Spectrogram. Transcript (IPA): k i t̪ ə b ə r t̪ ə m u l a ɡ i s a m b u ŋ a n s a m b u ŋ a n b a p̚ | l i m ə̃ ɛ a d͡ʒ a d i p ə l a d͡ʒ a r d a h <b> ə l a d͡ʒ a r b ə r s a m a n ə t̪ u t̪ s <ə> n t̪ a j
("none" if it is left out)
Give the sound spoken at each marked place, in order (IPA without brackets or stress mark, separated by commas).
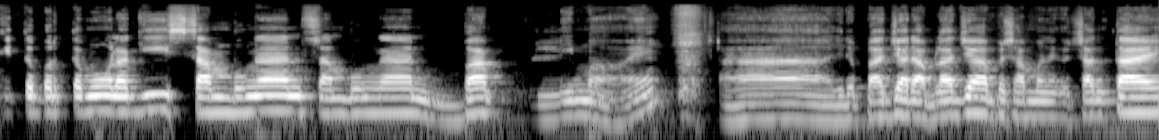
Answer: b, a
